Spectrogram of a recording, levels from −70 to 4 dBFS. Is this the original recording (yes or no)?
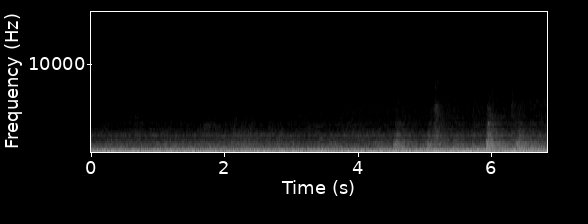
no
